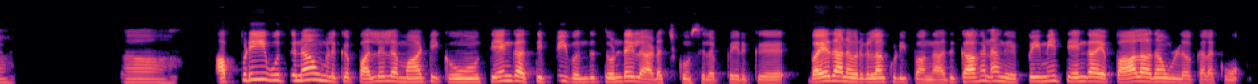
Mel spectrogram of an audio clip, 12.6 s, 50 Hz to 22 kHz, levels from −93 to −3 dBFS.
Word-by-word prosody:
ஆ. - - -9 1.3
ஆ - - -9 0.9
அப்பிடி 265 +11 0 0.2
ஊத்துனா, 250 0 +1
உங்களுக்கு 200 -5 -3
பல்லுல 210 +5 +1
மாட்டிக்கும். 175 -2 0 0.2
தேங்காய் 220 0 +2
திப்பி 190 +5 -3
வந்து 170 +2 -3
தொண்டையில 195 +2 +1
அடச்சிக்கும் 155 +1 -5
சில 155 -3 -6 0.2
பேருக்கு. 150 -2 -5 0.4
வயதானவர்கள்லாம் 180 -3 +4
குடிப்பாங்க. 165 -4 -5
அதுக்காக 190 +7 +2
நாங்க 205 -4 -1
எப்பயுமே 200 0 -1
தேங்காய 195 -1 +2 0.2
பாலா 195 +4 +6
தான் 185 -1 +2
உள்ள 160 -1 -4
கலக்குவோம். 145 -1 -9
185 Hz, 115 wpm, -23 LUFS, 165-205 Hz, 1.3 s, பாலா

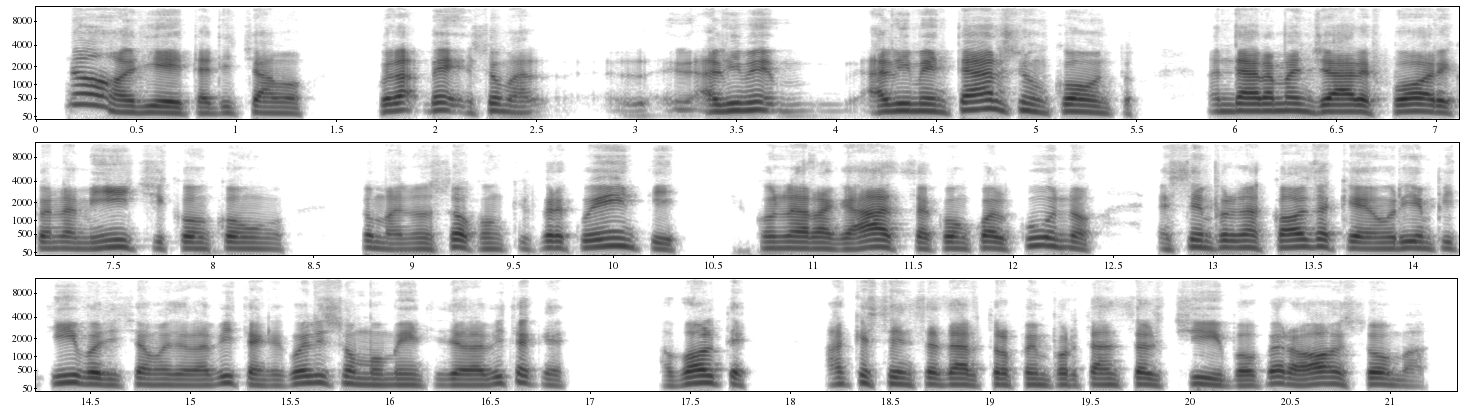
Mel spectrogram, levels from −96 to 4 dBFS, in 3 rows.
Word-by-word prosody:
No 325 -3 +3
a 150 - +4
dieta, 135 -2 +2
diciamo. 130 0 -4 0.3
Quella 185 +3 +3
beh 170 -4 0
insomma, 155 -2 -3
uhm, - - -21
uhm, 205 - -13
alimen 170 0 -1 0.3
alimentarsi 175 - +3
è - - +2
un 150 -5 -3
conto, 155 -6 +1 0.3
andare 175 +1 +5
a - - +5
mangiare 160 -3 +5
fuori 160 -2 +4
con 145 0 -3
amici, 145 +2 -2
con 145 -3 -1
con 140 -3 -3 0.3
insomma 145 -6 -5
non 130 +1 -7
so, 175 -2 +1
con 135 -2 -10
chi 135 - -20
frequenti, 160 -2 -1 0.4
con 150 0 -4
la 150 -1 +3
ragazza, 140 +5 +3
con 145 -2 -2
qualcuno, 165 +4 -1 0.3
è 125 - -14
sempre 165 +4 -2
una 160 -1 0
cosa 175 +1 +2
che 150 - 0
è 140 - +1
un 135 +1 -3
riempitivo 150 +3 -1
diciamo 130 0 -2
della 125 0 -3
vita. 170 +5 -2
Anche 125 -1 -7
quelli 170 +5 +1
son 160 -3 -3
momenti 130 -1 -5
della 130 -1 +1
vita 165 +6 -2
che 130 -8 -12 0.5
a - - -11
volte, 170 +7 +2 0.4
anche 150 +5 -4
senza 150 -2 -2
dar 140 -3 +1
troppa 140 +2 -3
importanza 135 +1 -3
al 130 -4 -2
cibo, 125 -6 -2
però, 155 -1 +3
insomma. 135 -7 -2
150 Hz, 175 wpm, -25 LUFS, 135-170 Hz, 0.5 s, andare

